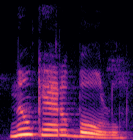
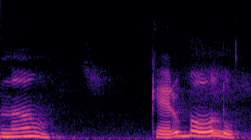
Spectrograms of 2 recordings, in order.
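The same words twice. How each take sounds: First: There is no pause after the first word. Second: There is a pause after the first word. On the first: The speaker does not want the cake. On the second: The speaker refuses something else and wants cake.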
